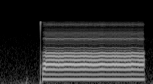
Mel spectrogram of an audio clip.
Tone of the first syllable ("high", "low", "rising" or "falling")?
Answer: low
